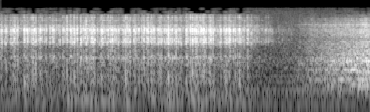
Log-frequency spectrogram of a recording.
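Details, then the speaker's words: Water flowing through a glass venturi at increased flow rate: steady crackling hiss, strongest in the upper range, easing then building; cavitation bubbles forming in the throat collapsing in the diffuser. "These are cavities filled with cold steam and other gases diffused from the liquid. The noise is generated by the collapse of these bubbles as they move into the higher pressure in the diffuser."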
